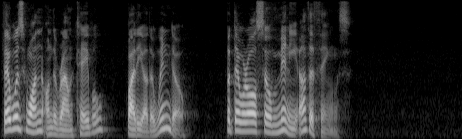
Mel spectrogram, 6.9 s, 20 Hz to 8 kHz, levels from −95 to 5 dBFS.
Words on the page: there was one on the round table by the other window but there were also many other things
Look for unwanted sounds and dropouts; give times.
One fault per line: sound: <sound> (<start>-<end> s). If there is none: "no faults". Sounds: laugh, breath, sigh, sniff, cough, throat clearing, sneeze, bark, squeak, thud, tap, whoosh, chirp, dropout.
no faults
